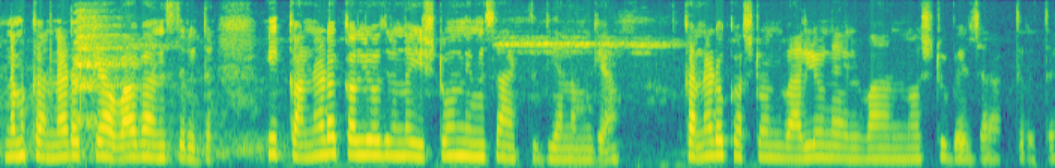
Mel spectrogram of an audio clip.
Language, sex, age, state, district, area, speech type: Kannada, female, 18-30, Karnataka, Chikkamagaluru, rural, spontaneous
